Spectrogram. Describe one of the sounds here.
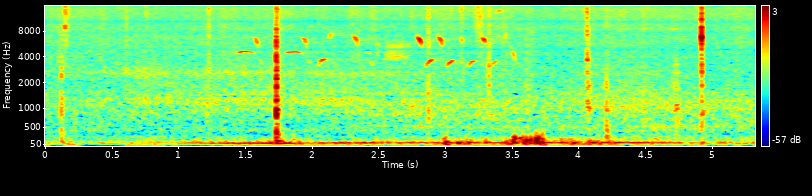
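A metal tool scrapes and clicks against the wooden hive frames.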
